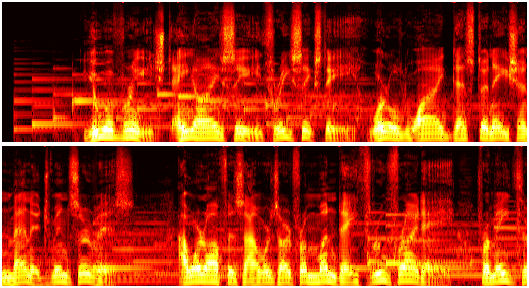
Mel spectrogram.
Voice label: on hold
